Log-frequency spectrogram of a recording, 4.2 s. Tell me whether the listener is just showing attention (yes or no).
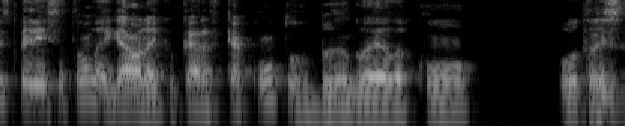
yes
